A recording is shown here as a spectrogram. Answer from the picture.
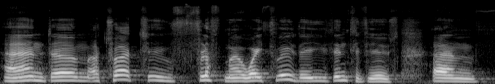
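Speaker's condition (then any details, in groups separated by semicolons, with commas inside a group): Deafness; cannot hear own voice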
